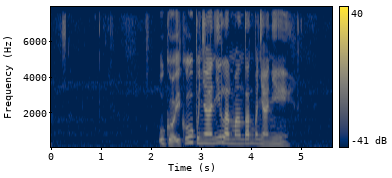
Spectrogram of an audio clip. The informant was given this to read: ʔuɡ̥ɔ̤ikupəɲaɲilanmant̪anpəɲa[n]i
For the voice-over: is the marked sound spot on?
no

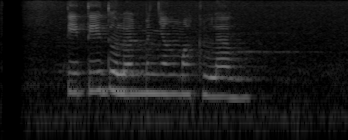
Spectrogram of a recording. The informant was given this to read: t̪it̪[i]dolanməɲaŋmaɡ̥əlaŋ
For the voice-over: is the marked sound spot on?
yes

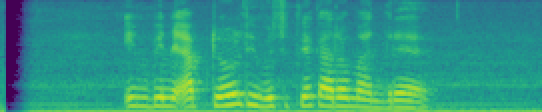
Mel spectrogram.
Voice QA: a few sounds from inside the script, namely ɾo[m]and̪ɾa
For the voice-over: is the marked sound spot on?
yes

